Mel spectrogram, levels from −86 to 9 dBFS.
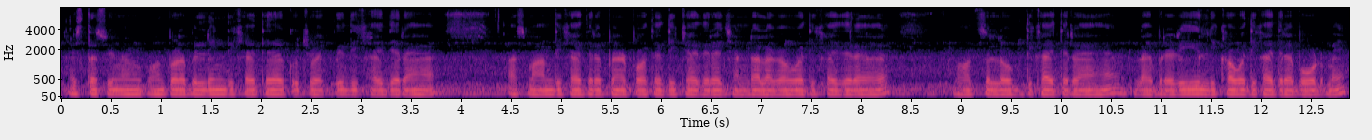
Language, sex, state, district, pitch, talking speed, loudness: Hindi, male, Maharashtra, Chandrapur, 95 Hz, 230 wpm, -33 LUFS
